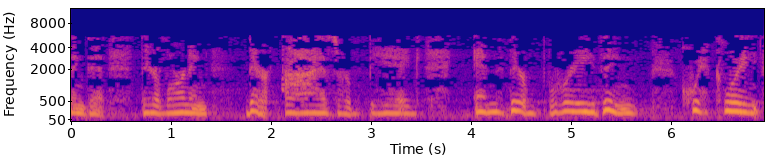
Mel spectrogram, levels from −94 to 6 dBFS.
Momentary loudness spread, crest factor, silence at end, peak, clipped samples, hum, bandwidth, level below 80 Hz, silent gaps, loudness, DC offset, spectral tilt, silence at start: 14 LU; 16 dB; 0 s; -12 dBFS; under 0.1%; none; 6 kHz; -68 dBFS; none; -28 LUFS; under 0.1%; -9 dB/octave; 0 s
